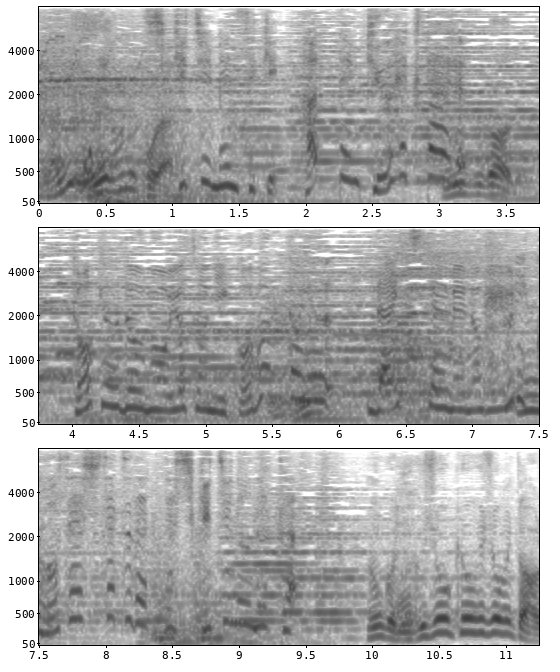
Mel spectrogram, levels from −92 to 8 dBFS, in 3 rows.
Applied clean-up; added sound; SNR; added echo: none; none; none; none.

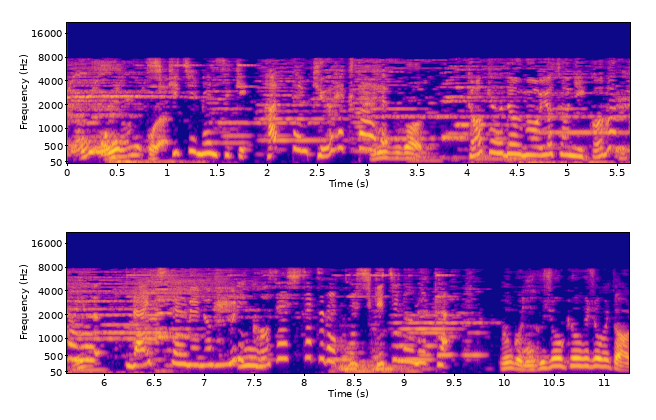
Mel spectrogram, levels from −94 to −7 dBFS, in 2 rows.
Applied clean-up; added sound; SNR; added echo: classical method Wiener filter.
